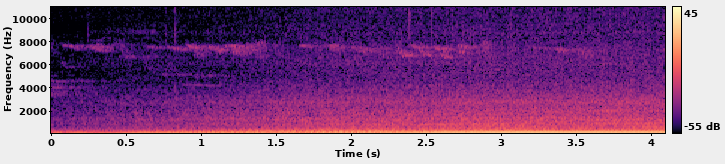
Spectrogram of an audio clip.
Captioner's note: police car engine revving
